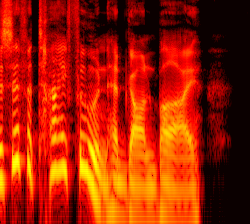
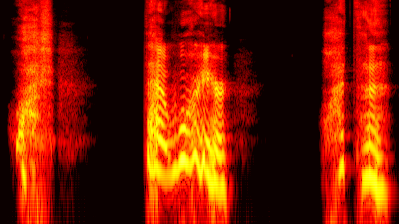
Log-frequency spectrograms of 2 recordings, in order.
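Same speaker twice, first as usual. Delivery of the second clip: much higher, loud startled outburst; shocked guard; 13 semitones higher, 7 dB louder, slower than usual. Acted. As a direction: gasp out in disbelief. Guards gasp in disbelief.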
